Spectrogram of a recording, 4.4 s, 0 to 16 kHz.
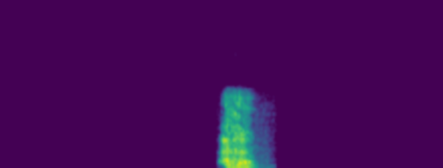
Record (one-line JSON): {"cough_length": "4.4 s", "cough_amplitude": 28340, "cough_signal_mean_std_ratio": 0.2, "survey_phase": "beta (2021-08-13 to 2022-03-07)", "age": "65+", "gender": "Male", "wearing_mask": "No", "symptom_none": true, "smoker_status": "Current smoker (1 to 10 cigarettes per day)", "respiratory_condition_asthma": false, "respiratory_condition_other": false, "recruitment_source": "REACT", "submission_delay": "5 days", "covid_test_result": "Negative", "covid_test_method": "RT-qPCR", "influenza_a_test_result": "Negative", "influenza_b_test_result": "Negative"}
